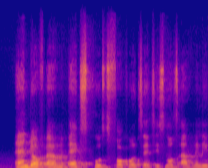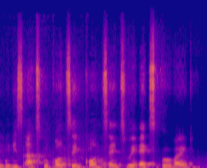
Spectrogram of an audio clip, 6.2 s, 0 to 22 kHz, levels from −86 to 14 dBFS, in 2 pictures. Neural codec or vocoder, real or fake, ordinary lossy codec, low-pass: autoencoder, 48 kHz, 32 numbers a frame, DAC-VAE, trained on Japanese speech; fake; none; none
